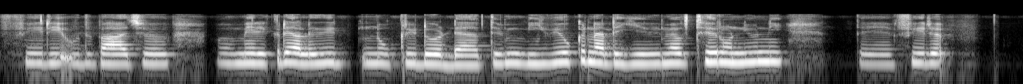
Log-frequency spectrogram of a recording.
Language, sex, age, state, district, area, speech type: Dogri, female, 30-45, Jammu and Kashmir, Samba, rural, spontaneous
